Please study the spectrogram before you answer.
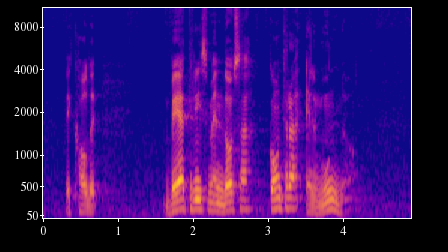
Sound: Spanish

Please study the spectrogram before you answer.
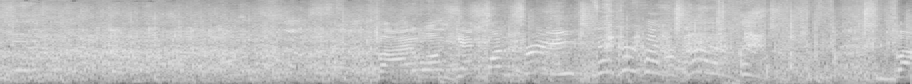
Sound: chuckles

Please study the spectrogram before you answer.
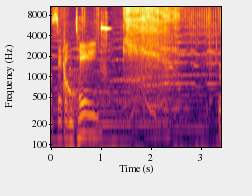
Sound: slurping

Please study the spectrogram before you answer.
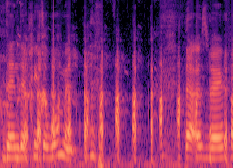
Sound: laugh

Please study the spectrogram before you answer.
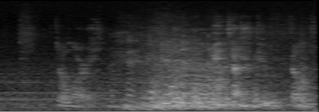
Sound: audience giggling

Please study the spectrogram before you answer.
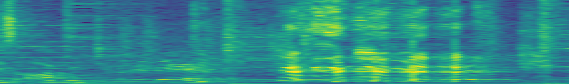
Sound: laughing

